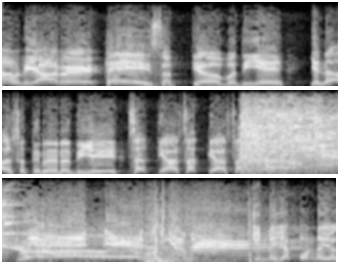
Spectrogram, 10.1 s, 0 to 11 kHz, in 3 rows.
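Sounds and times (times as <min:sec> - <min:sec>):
crash: 0:05.7 - 0:07.0.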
